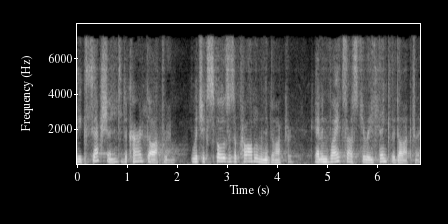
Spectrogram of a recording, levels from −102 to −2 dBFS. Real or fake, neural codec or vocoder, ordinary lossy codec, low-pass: fake; codec, 16 kHz in and 24 kHz out, 0.6 kbps, FireRedTTS-2 codec; MP3, 48 kbps; 7.2 kHz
